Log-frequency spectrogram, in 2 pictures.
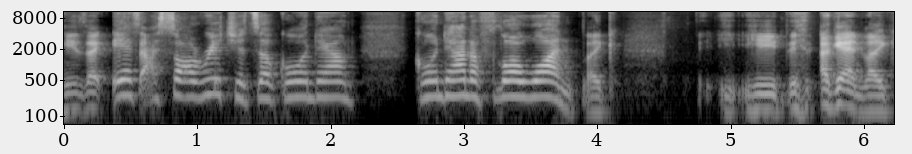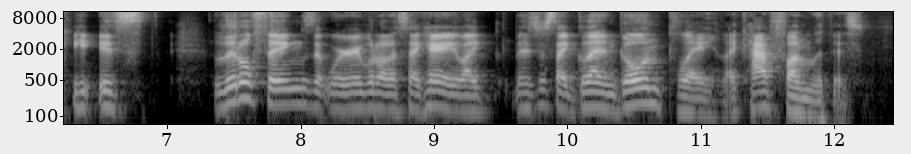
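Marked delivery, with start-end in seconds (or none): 0.4-3.8 put-on Boston accent, very high pitch. Act out what a man says when he does his accent, in a Boston accent. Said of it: "he also does his Boston accent".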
